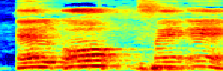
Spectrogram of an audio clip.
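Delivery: L O V E letter by letter, slow; spelled out slowly. Shown as a demonstration. Teacher spelling a word slowly for students. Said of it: "Tulisannya apa?".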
